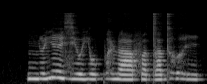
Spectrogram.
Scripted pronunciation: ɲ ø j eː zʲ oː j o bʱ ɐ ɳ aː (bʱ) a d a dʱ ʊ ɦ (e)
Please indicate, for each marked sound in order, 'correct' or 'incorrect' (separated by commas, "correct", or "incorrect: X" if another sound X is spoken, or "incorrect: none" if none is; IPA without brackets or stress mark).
incorrect: f, incorrect: i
